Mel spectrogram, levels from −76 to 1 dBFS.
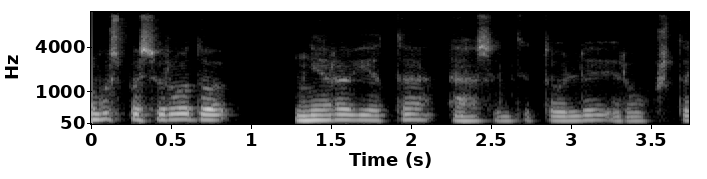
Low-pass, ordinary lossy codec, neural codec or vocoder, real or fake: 10.8 kHz; Opus, 24 kbps; none; real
